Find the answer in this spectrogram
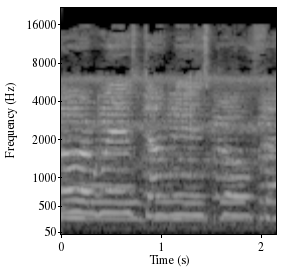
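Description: A child singing a slow melody in held notes that step up and down, with short breaks between phrases.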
